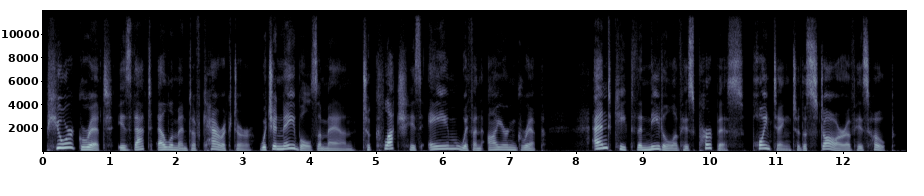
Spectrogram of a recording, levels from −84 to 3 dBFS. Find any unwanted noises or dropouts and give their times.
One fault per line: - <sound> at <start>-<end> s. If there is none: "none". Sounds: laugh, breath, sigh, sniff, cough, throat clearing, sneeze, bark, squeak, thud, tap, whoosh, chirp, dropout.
none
